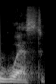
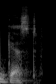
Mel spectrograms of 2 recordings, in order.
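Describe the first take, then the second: First: "ग्वेस्ट" with a w glide after the g; wrong, U sounded. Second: "गेस्ट" with a hard g straight into e; lower, softer "गेस्ट", U left silent; correct, silent U. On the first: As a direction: say "ग्वेस्ट" as gwest. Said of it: "नहीं बोलते हो ग्वेस्ट करके". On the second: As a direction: say "गेस्ट" as gest, no w. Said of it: "आप क्या बोलते हो". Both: Shown as a demonstration.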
